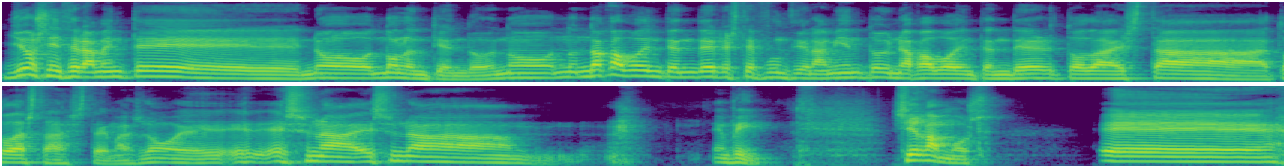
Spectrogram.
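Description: Against a quiet background, a man talks at a fairly slow pace and a fairly high pitch, with an animated tone and ordinary pitch variation. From Spain. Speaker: football YouTuber; football fan video blogger. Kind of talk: opinion commentary reading a column. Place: home room. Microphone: webcam.

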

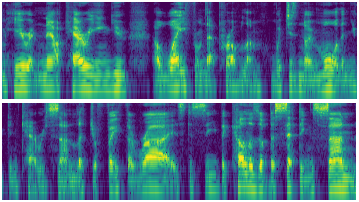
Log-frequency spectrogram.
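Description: Over a quiet background, a man speaks at a fairly slow pace with hardly any pauses. His loudness swings widely. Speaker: spoken word poet. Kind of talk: spoken word poetry performance. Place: home room. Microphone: phone near.

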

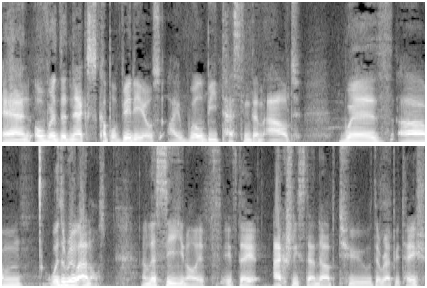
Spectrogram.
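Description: Keeping a moderate pace, a man talks with ordinary pitch variation. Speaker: gear reviewer. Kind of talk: casual explanatory talk to camera. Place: garden. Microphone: lapel.

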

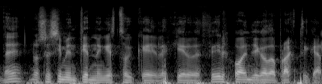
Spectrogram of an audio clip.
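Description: Over light background noise, a man talks with a fairly low pitch. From Spain. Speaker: TV magazine host. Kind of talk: interview. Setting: studio. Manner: halting. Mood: relaxed, humorous. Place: studio. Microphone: lapel.

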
